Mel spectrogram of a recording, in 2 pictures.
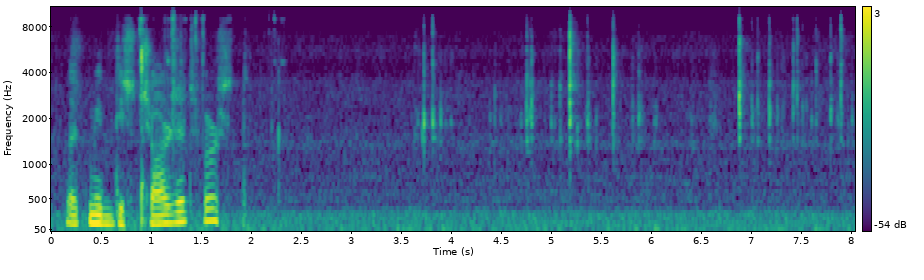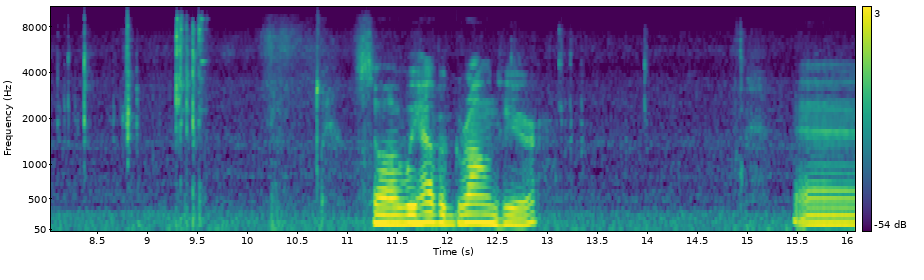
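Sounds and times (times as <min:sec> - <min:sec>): faint low hum: 0:00.0 - 0:16.0
probe tips clicking on parts: 0:03.6 - 0:09.5.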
